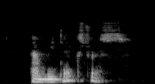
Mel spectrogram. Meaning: 1. Having equal or comparable ability in both hands; in particular, able to write well with both hands 2. Equally usable by left-handed and right-handed people (as a tool or instrument)
- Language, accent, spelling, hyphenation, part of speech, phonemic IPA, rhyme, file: English, Southern England, ambidextrous, am‧bi‧dex‧trous, adjective, /ˌæm.biˈdɛk.stɹəs/, -ɛkstɹəs, LL-Q1860 (eng)-ambidextrous.wav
